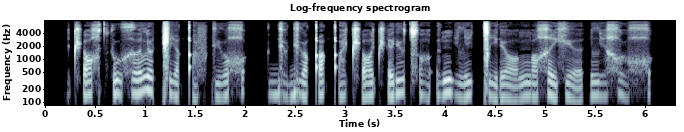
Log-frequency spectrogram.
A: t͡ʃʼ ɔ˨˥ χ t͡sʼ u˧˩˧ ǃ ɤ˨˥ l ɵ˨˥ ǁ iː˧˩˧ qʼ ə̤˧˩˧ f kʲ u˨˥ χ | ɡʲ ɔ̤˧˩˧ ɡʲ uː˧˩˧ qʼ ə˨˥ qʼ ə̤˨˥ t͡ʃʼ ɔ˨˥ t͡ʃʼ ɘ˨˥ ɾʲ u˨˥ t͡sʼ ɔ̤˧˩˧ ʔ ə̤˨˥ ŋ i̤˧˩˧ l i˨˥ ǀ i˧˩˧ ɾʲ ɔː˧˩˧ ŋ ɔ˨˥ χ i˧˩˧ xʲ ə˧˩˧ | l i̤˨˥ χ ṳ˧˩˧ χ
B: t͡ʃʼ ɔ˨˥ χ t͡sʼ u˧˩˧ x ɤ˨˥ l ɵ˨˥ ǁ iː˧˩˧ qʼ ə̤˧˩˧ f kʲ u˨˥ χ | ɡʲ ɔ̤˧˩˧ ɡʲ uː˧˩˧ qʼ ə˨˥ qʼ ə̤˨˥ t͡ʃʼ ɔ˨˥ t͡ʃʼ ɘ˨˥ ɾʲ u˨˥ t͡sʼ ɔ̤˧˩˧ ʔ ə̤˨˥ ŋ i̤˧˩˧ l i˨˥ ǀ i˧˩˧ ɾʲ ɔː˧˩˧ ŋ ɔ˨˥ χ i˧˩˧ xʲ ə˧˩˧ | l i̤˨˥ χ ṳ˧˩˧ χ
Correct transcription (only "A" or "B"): B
